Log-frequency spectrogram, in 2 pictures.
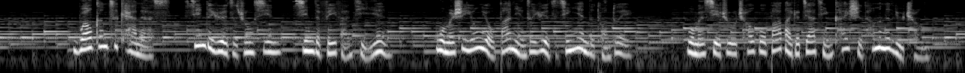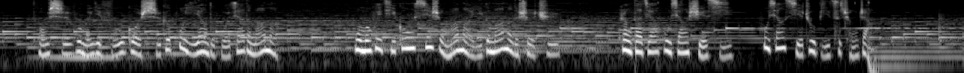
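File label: MANDARIN - CORPORATE/ COMMERCIAL Soothing, Emotional, Relatable, Friendly, Approachable; MANDARIN - CORPORATE/ COMMERCIAL Soothing, Emotional, Relatable, Friendly, Approachable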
